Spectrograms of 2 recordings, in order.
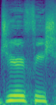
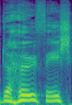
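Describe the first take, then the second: First: The first part is said as one syllable. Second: The first part is said with two syllables. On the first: This is how West Australians say it. "we pronounce them dew fish like you do your Mulloway" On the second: This is how people on the east coast say it. "for East Coasters, they call them dahoo fish because of the way it's spelled"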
